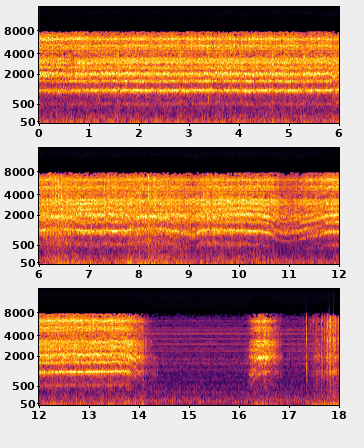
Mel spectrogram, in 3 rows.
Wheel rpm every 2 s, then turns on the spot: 130, 130, 130, 130, 130, 120, 120, 10, 20.
14-18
